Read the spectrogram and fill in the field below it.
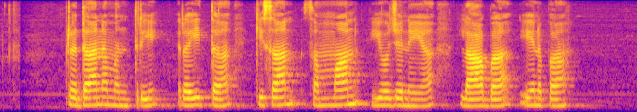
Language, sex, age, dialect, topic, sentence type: Kannada, female, 31-35, Dharwad Kannada, agriculture, question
